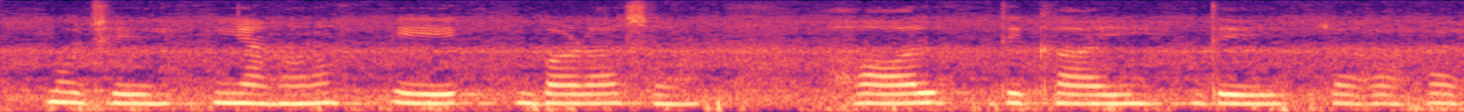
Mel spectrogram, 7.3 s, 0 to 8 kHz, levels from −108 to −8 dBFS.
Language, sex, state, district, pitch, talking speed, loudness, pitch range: Hindi, female, Bihar, Kaimur, 245 Hz, 80 wpm, -16 LUFS, 235-250 Hz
